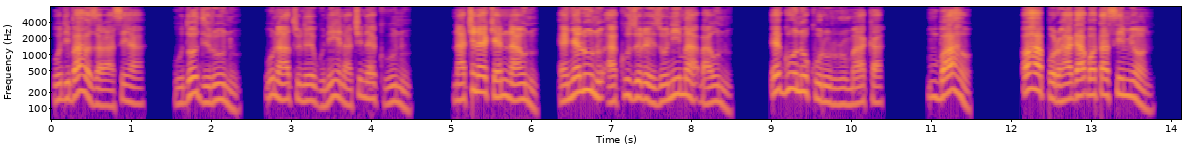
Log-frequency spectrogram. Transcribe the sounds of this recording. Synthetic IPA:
o˨di˨ba˦ɦʊ˨za˨ɾa̰˨sɪ˦ɦa˦ | u˨do˦di˨ɾu˦nṵ˨ | u˦nu˨a˦tʊ˨le˦ɡʷu˨ni˦ɦi˦na˨t͡ʃi˦ne˦ku˦nṵ˨ | na˨t͡ʃi˦ne˦ke˨n̩˦na˨u˦nṵ˨ | e˨ɲe˦lu˦nu˨ʔa˨ku˦zo˨ɾe˨zo˨˦ni˦ma˦a˨k͡pa˨u˦nṵ˨ | e˦ɡu˦nu˨˦kʷu˨ɾu˨ɾu˨ɾu˨ma˦ka˦ | ŋ͡m̩˨ɡ͡bʊ˦a˦ɦʊ̰˨ | ɔ˦ɦa˦pʊ˨ɾʊ˨ɦa˦ɡa˦k͡pɔ˦ta˦si˦mi˦ɔ˨n̩˨

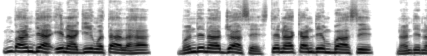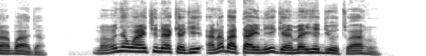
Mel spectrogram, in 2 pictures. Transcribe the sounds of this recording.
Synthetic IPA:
m̩˦ba˨n̩˦dɪ˦a˨ʔɪ˦na˨ɡɪ˦ŋʷe˨ta˦˨la˨ɦa˦ | bʊ˨n̩˦dɪ˦na˨d͡ʒʊ˦a˨se˨si̥˦te˦na˦a˦ka˦n̩˦dɪ˦ŋ͡m̩˦ɡ͡bʊ˦a˨sɪ˦ | na˨n̩˦dɪ˦na˨a˨ɡ͡bɔ˦a˨d͡ʒa̰˨ | ma˨o˦ɲe˦ŋʷa˨ɲɪ˦t͡ʃi˦ne˦ke˨ɡɪ˦ʔa˨na˦ba˨ta˨ɣɪ˨ni˦ɡe˨e˨me˦i˦ɦe˦dɪ˨˦o˨tu˨a˦ɦʊ̰˨

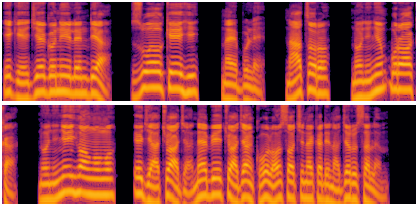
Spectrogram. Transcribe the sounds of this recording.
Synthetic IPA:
ɪ˦ke˨e˨d͡ʒi˦e˦ɡo˦niː˦le˦n̩˦dɪ˦a̰˨ | zʊ˦a˦o˦ke˦e˦ɦi˦ | na˨e˨bu˨lḛ˨ | na˨a˦tʊ˦ɾʊ˦ | no˨ɲi˨ɲe˦ŋ͡m̩˦k͡pʊ˦ɾɔ˦ka̰˨ | no˨ɲi˨ɲe˦i˦ɦɔ˦ŋʊ˦ŋʊ˦ | e˦d͡ʒi˨a˨t͡ʃʊ˦a˨d͡ʒa̰˨ne˦bɪ˦ɪ˦t͡ʃʊ˦a˨d͡ʒa˦ŋ̩˨kʊ˦lɔ˨n̩˦sɔ˦t͡ʃi˦ne˦ke˦dɪ˨na˨d͡ʒe˦ɾu˦sa˦lḛ˨m̩˨

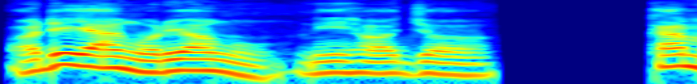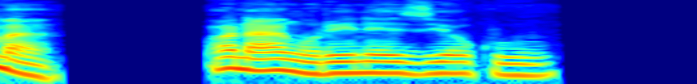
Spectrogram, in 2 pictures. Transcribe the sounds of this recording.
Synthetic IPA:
ɔ˨dɪ˦ɣa˦a˦ŋʊ˨ɾɪ˦ɔ˦ŋʊ̰˨ni˦ɦɔ˦d͡ʒɔː˦ | ka˦ma˨ | ɔ˦na˨a˦ŋʷʊ˨ɾi˦ne˦zi˦o˦kʷu˦

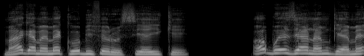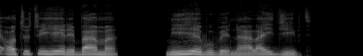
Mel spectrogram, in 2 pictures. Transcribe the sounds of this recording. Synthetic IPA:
ma˨a˦ɡa˨me˨me˦ko˦bi˨fe˦ɾo˨si˦e˦i˦ke˦ | ɔ˦bʊ˨e˦zi˨˦a˦na˨m̩˦ɡe˨me˦ʔɔ˦tʊ˦tʊ˦i˦ɦɪ˦ɾɪ˨ba˦ma˦ | ni˦ɦe˦e˨bu˨be˨na˨a˨la˦i˦d͡ʒi˨p̚t

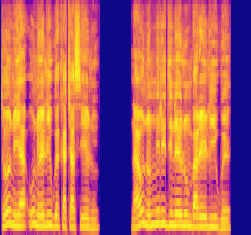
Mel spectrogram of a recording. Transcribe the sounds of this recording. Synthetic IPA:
to˦nu˨ja˦ʔʊ˦nu˨e˦li˦ɡʷe˦ka˨t͡ʃa˦sɪ˦e˦lu˦ | na˨u˦nu˨m̩˦mi˦ɾi˦dɪ˦ne˦lu˦m̩˦ba˦ɾe˦li˦i˦ɡʷe˦

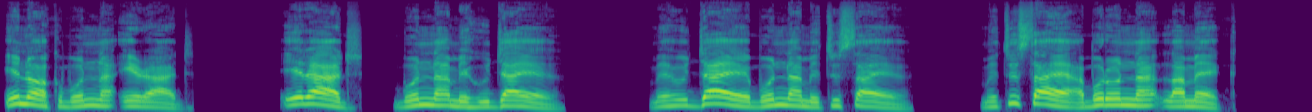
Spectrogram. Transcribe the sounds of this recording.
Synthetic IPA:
ɪ˦nɔ˨kbʊ˨n̩˦na˨ʔi˦ɾa˦˨d | ɪ˦ɾa˦˨d | bʊ˨n̩˦na˦me˨ɦu˨d͡ʒa˦e˨l | me˨ɦu˨d͡ʒa˦e˨lbʊ˨n̩˦na˨me˨tu˦sa˦˨l | me˨tu˦sa˦e˨la˨bʊ˦ɾʊ˦n̩˦na˦la˦me˦˨k

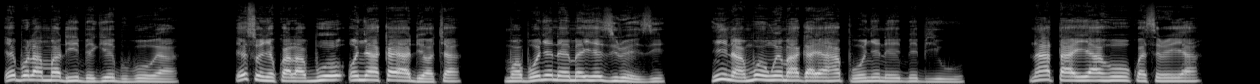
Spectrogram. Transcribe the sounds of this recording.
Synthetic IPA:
e˦bʊ˨la˦m̩˦ma˦dɪ˨i˦be˨ɡɪ˦e˦bu˨bu˦ɣa˦ | e˦so˨ɲe˨kʷa˨la˨ɡ͡bu˦o˦ʔo˦ɲe˦a˦ka˦ja˦dɪ˨ɔ˨t͡ʃa˦ | m˨ɔ˨bʊ˨˦o˦ɲe˦ne˨˦me˦i˦ɦe˦zi˨ɾe˨zi˦ | ni˦i˦na˨m˦o˦ŋʷe˦ma˦ɡa˨ja˦ɦa˦pʊ˨o˦ɲe˦ne˨me˦bi˨˦wu˦ | na˦a˦ta˨ɪ˦ja˦ɦʊ˦kʷe˦sɪ˦ɾɪ˦ja˦

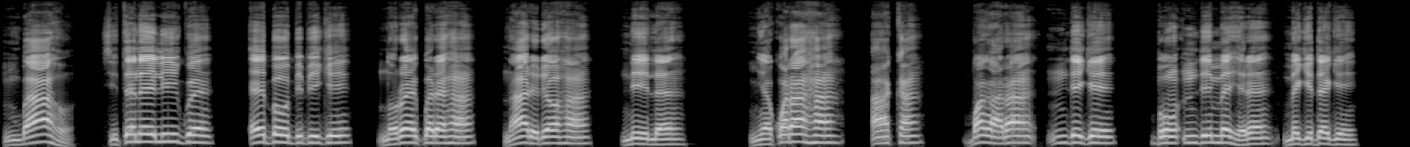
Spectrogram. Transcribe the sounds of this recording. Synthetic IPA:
ŋ͡m̩˨ɡ͡ba˦a˦ɦʊ̰˨ | si˨te˦ne˦li˦i˦ɡʷe˦ | e˦be˦o˦bi˦bi˦ɡɪ˦ | nʊ˨ɾʊ˦e˦k͡pe˦ɾe˦ɦa˦ | na˨a˦ɾɪ˨ɾɪ˦ɔ˦ɦa˦ | niː˦le˦ | ɲe˨kʷa˦ɾa˦ɦa˦ | a˦ka˦ | ɡ͡ba˦ɣa˨ɾa˦n̩˦dɪ˦ɡɪ˦ | bʊ˨n̩˦dɪ˦m̩˦me˦ɦe˨ɾe˦me˦ɡi˦de˦ɡɪ˦

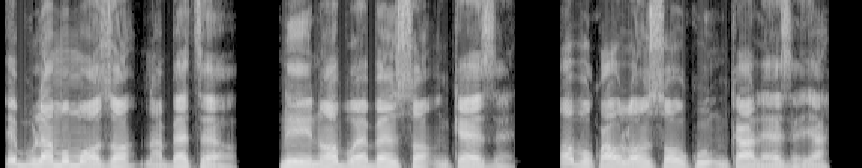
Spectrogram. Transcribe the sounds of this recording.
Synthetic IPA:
e˦bu˦la˦mʊ˦m˦ɔ˨zɔ˦na˨be˦te˨l | ni˦ɦi˨nɔ˦bʊ˨e˦be˦n̩˦sɔ˦ŋ̩˨ke˦e˨zḛ˨ | ɔ˦bʊ˨kʷa˨ʊ˦lɔ˨n̩˦sɔ˦u˦kʷu˦ŋ̩˨ka˦a˨le˨e˦zḛ˨ja˦

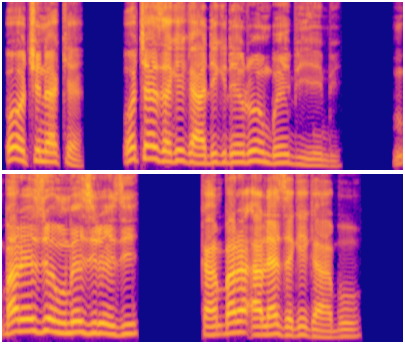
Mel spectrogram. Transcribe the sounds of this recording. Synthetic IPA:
o˦˨t͡ʃi˦ne˦kḛ˨ | o˦t͡ʃe˦ze˨ɡɪ˦ɡa˨a˨dɪ˦ɡɪ˨de˦ɾo˦ŋ͡m̩˨ɡ͡be˦bi˨jḛ˨ɡ͡bḭ˨ | ŋ͡m̩˨k͡pa˦ɾe˦zi˦o˦mu˨me˦zi˨ɾe˨zi˦ | ka˨ŋ͡m̩˦k͡pa˦ɾa˦ʔa˨le˦ze˨ɡɪ˦ɡa˨a̰˨bʊ˦

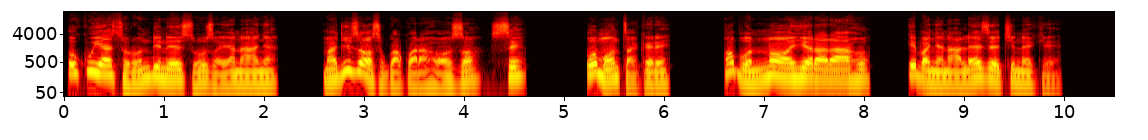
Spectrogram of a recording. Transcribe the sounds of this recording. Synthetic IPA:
o˦kʷu˦ja˦tʊ˨ɾʊ˨n̩˦dɪ˦ne˦so˨ʊ˦zɔ˨ja˦na˦ɲa˦ | ma˨d͡ʒi˦z̬ɔ˨sɡʷa˨kʷa˨ɾa̰˨ɦʊ˨ɔ˨zɔ˦sɪ˦ | o˦mo˨n̩˦ta̰˨kɪ˦ɾɪ˦ | ɔ˦bʊ˨n̩˦nɔ˦ɦje˦ɾa˨ɾa˦a˦ɦʊ˦ | ɪ˦ba˨ɲa˨na˨le˨˦ze˦˨t͡ʃi˦ne˦kḛ˨

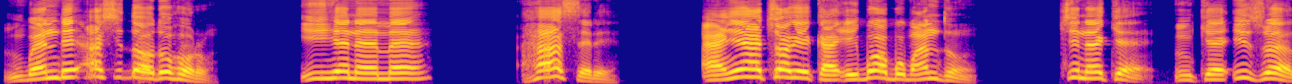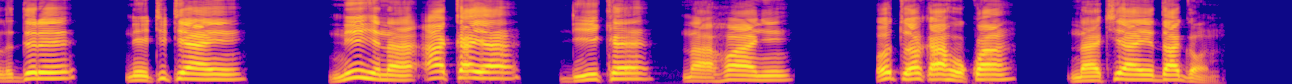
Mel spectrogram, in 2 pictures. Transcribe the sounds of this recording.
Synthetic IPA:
ŋ͡m̩˨ɡ͡be˨n̩˦dɪ˦ʔa˦ʃɪ˦dɔ˨dʊ˦ɦʊ˨ɾʊ̰˨ | i˦ɦe˦ne˨me˦ | ɦa˦sɪ˨ɾɪ̰˨ | a˨ɲɪ˦a˦t͡ʃɔ˦ɣɪ˦ka˨i˨ɡ͡bɔ˦˨ɡ͡bʊ˨ɡ͡ba˨n̩˦dʊ̰˨ | t͡ʃi˦ne˦kḛ˨ | ŋ̩˨ke˨ʔi˦zre˨ldɪ˦ɾɪ˦ | ne˨ti˦ti˦a˦ɲɪ˦ | ni˦ɦi˨na˨a˦ka˦ja˦ | di˨i˦ke˦ | na˨a̰˨ɦʊ˦a˦ɲɪ˦ | o˦tu˨a˦ka˨a˦ɦʊ˨kʷa˦ | na˨t͡ʃi˦a˨ɲɪ˦da˦ɡɔ̰˨n̩˨

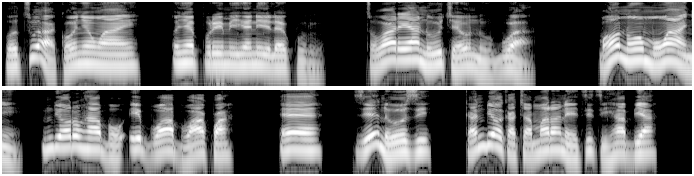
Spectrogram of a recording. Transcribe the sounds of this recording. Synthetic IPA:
o˨tu˦a˨ko˦ɲe˦ŋʷa˦ɲɪ˦ | o˦ɲe˦pʊ˦ɾɪ˦m̩˦i˦ɦe˦niː˦le˦kʷṵ˨ɾṵ˨ | tʊ˨wa˦ɾɪ˦ja˦nu˨˦t͡ʃe˨ʊ˦nṵ˨ɡ͡bu˦a̰˨ | k͡pɔ˦nʊ˦ʊ˦mʊ˨ŋʷa˦˨ɲɪ̰˨ | n̩˦dɪ˦ɔ˦ɾʊ˦ɦa˦bʊ˨ʔɪ˦bʊ˨a˦bʊ˨a˦kʷa˦ | eː˦ | zi˨e˦no˨o˦zi˦ | ka˨n̩˦dɪ˦ɔ˨ka˨t͡ʃa˨ma˦ɾa˦ne˨ti˦tḭ˨ɦa˦bja˦

